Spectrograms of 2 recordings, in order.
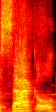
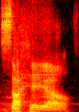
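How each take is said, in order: First: The middle consonant is a hard k sound. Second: The middle consonant is a throaty German-style sound. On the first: "like you know Michael" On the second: "like the Germanic"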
